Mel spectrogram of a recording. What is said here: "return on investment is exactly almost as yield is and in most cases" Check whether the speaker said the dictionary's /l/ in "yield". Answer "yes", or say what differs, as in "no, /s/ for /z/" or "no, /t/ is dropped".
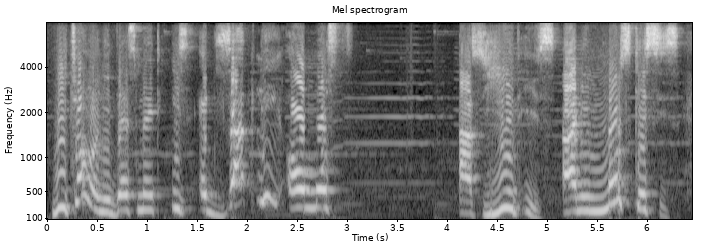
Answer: no, /l/ is dropped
